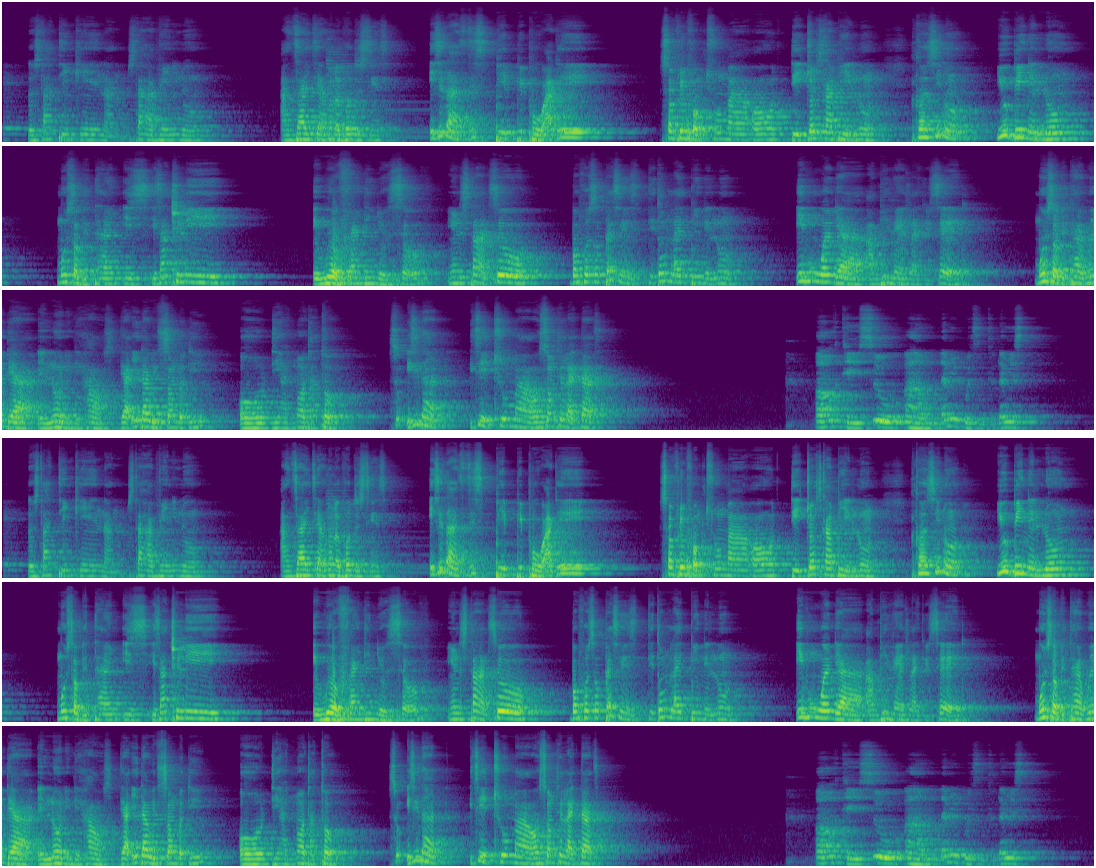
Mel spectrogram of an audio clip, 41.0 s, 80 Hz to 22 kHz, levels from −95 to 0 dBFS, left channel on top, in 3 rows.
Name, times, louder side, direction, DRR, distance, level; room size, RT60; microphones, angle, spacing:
voice 1, 0.3-2.5 3.5-4.8 5.3-7.3 8.2-10.9 11.4-12.0 12.4-13.4 14.3-16.4 17.5-20.2 20.7-22.8 23.6-25.6 26.6-29.8 30.3-31.5 32.1-32.8 33.1-34.7, right 2 dB, 35° right, 6 dB, 0.8 m, -22 dB
sound 1, 4.0-7.8, equal, 20° right, 1.8 m, -45 dB
voice 2, 37.5-40.0, equal, 15° left, -1 dB, 1.2 m, -25 dB
15.0 x 6.6 x 2.7 m, 1.2 s
head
